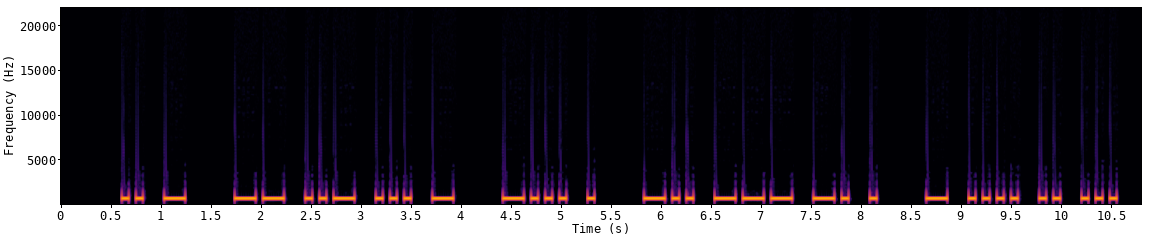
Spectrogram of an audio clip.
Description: Morse code, heard as a keyed tone, about 17 wpm, 700 Hz. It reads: IT MUST BE DONE THIS
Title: Sentences from Top 1500 Words 17wpm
